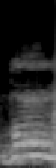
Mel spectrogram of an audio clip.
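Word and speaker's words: bomb: देखो इधर लिखता हूं बॉम्ब, बी ओ एम बी, ये स्पेलिंग होती है, लेकिन यहां से भी गया बॉम्ब, अजय देवगन कहता है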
